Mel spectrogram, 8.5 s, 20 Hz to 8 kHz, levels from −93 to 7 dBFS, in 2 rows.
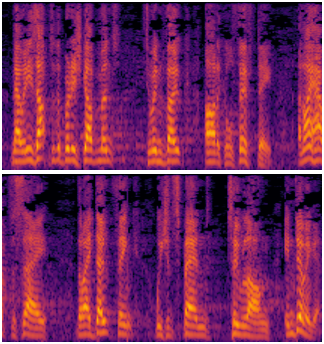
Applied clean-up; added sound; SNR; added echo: none; none; none; none.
